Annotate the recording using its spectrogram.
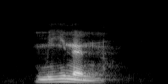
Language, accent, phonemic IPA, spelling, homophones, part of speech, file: German, Austria, /ˈmiːnən/, Mienen, Minen, noun, De-at-Mienen.ogg
- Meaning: plural of Miene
